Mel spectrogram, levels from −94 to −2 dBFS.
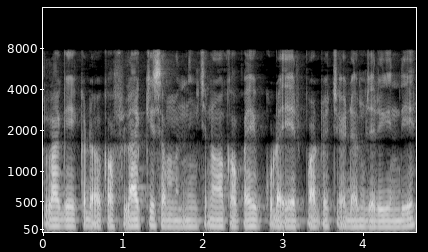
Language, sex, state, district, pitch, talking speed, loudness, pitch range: Telugu, male, Andhra Pradesh, Sri Satya Sai, 100 Hz, 155 wpm, -20 LUFS, 95-105 Hz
